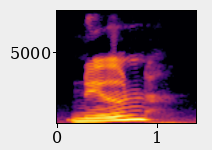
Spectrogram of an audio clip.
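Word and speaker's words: Nuun: So far, noon, I think that's how you pronounce it.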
